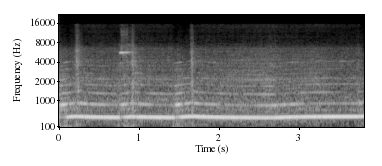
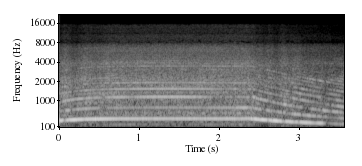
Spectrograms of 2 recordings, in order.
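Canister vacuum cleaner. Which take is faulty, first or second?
second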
